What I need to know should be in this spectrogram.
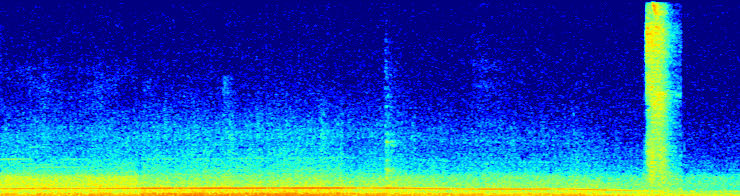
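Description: A bus engine hums and winds down as the bus slows to a stop.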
